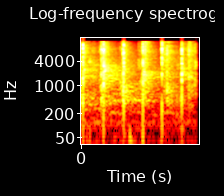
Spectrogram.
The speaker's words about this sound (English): Speaking of caps, by a round of applause, this year, can we start a brim Dayton society? Because I see some cold hats in here. Clap it up.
